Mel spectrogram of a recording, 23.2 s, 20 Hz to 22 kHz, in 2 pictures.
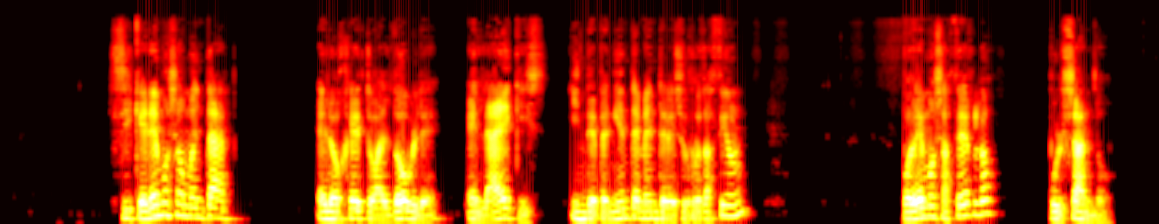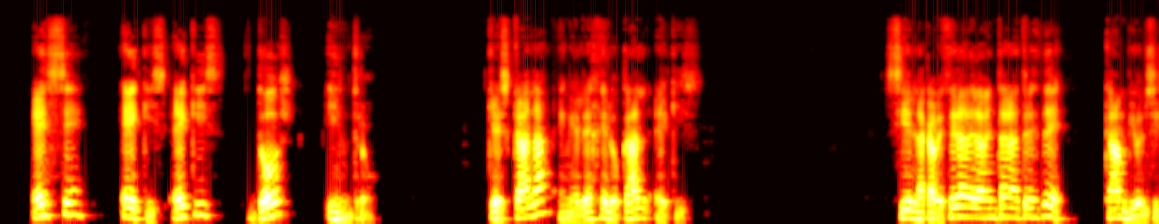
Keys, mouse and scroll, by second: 0.8 ctrl+z, 12.3 s, 21.4-23.1 drag.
